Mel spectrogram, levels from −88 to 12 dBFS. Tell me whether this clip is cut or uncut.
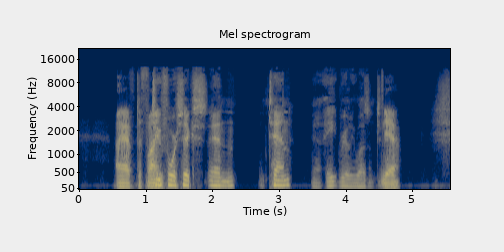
uncut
